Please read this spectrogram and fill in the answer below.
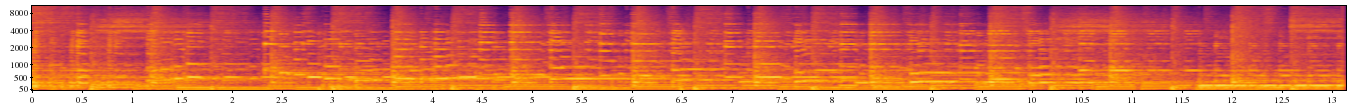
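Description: Live jazz trio playing: an electric guitar picks a moving single-note melody over an electric bass line and a drum kit keeping time.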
